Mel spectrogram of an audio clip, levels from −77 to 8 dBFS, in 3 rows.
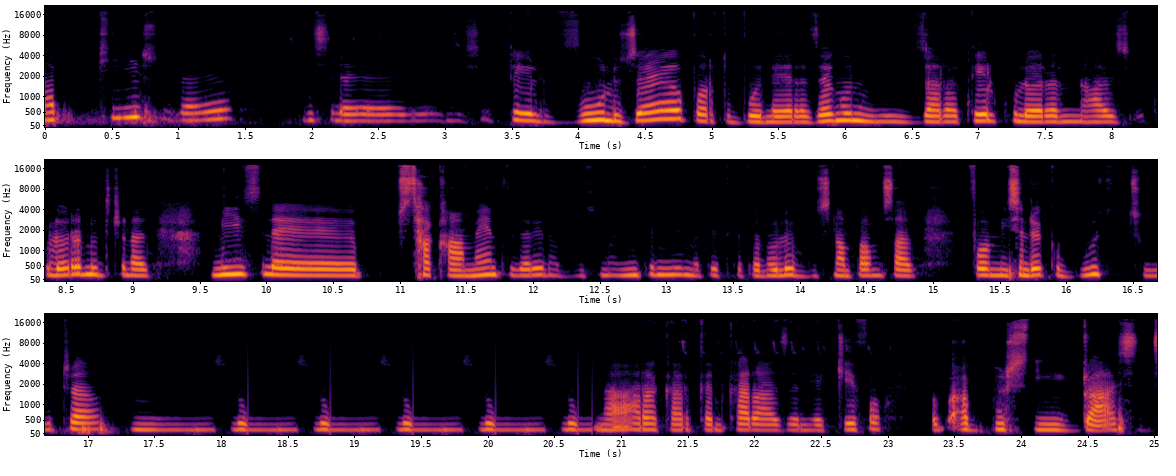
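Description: A broken-record loop runs from 18.20 to 20.78 s: a 0.62 s fragment of speech repeats four times back to back, likely from a stalled player resending its last buffer.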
